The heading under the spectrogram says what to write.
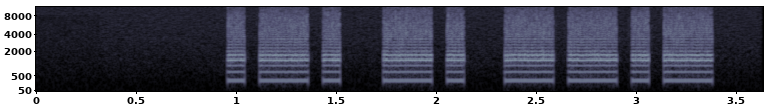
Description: Morse code (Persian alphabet), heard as a buzzer, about 15 wpm. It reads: رنگ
